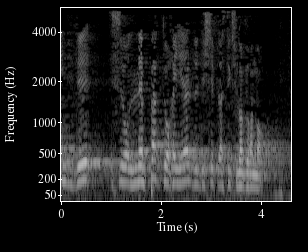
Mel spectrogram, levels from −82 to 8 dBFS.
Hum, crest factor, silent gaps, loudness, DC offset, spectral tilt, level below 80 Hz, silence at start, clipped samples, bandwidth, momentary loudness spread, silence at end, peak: none; 16 dB; none; -30 LUFS; under 0.1%; -7.5 dB/octave; -60 dBFS; 0 s; under 0.1%; 5.4 kHz; 12 LU; 0 s; -14 dBFS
